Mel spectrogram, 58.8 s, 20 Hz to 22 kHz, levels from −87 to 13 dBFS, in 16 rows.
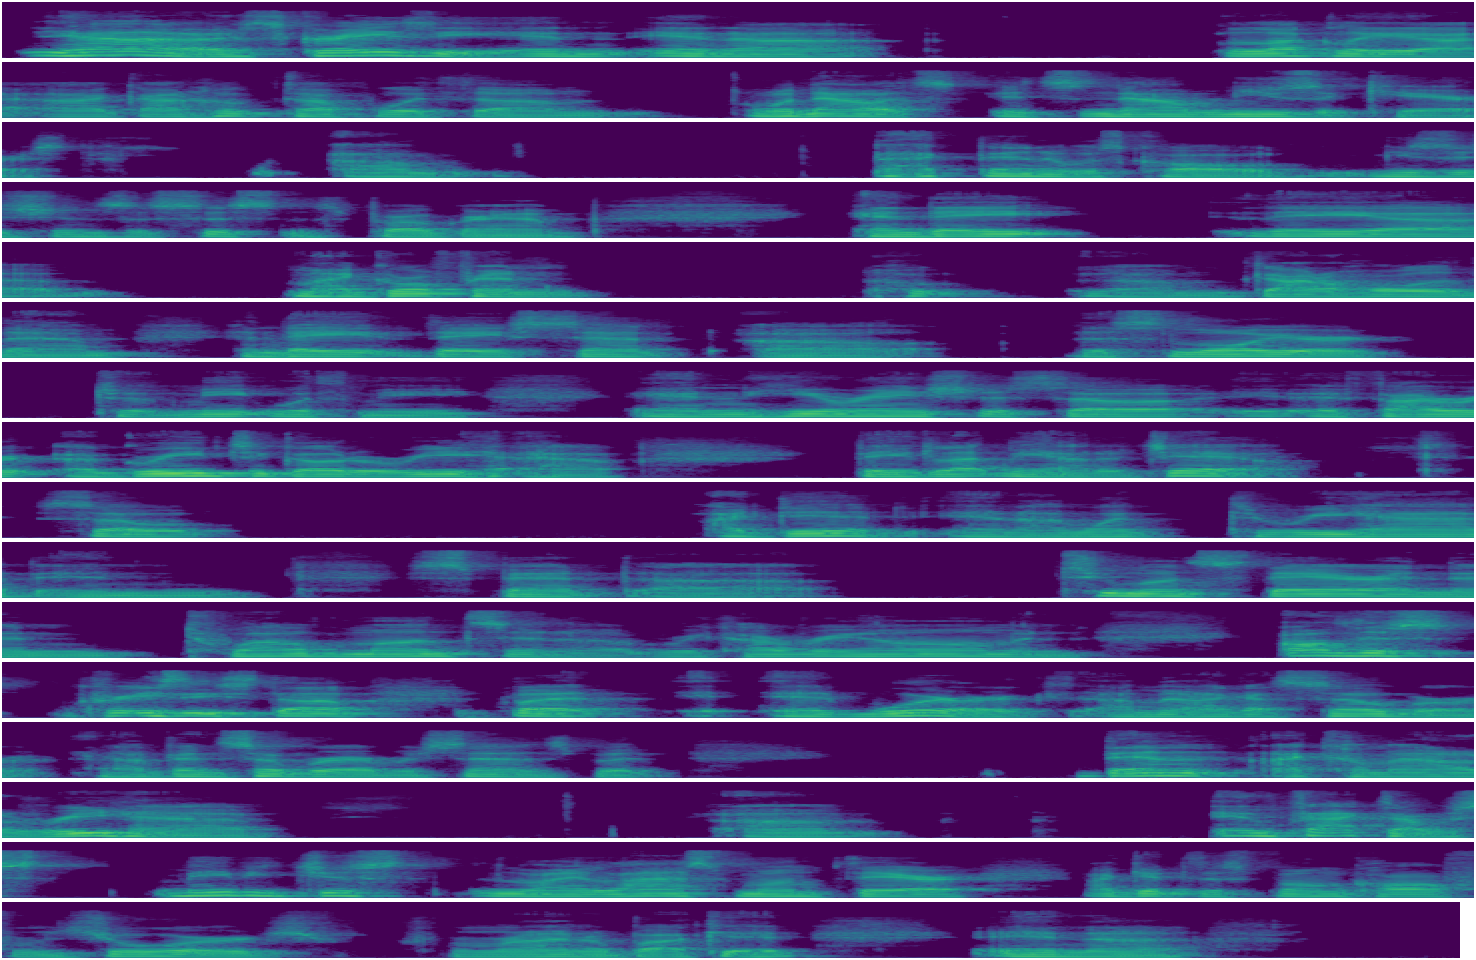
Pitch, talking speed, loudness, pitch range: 115 Hz, 150 wpm, -24 LUFS, 105-130 Hz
